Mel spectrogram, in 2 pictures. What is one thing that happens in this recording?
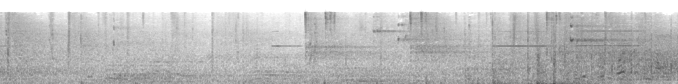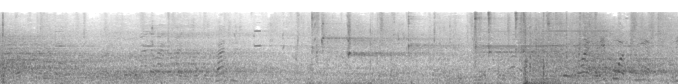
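Footsteps squeak and thud on a hard floor in a large echoing hall.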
